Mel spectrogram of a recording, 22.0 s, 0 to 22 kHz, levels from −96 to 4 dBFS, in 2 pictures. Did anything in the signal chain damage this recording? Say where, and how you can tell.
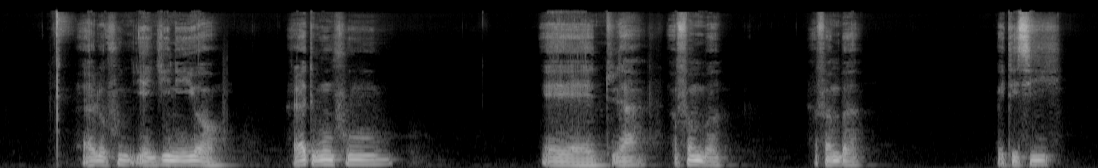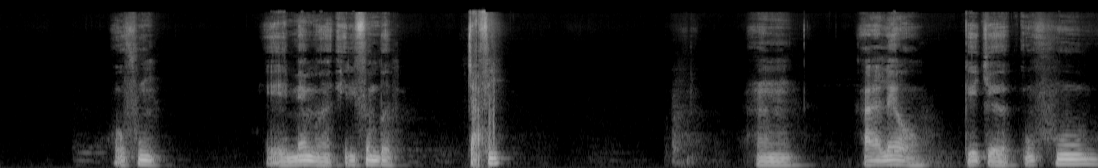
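Yes: loose connector crackle in the analogue wiring, brief bursts at 2.23–2.27 s and 15.71–15.92 s, where an intermittent contact chops the speech into irregular scratching.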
